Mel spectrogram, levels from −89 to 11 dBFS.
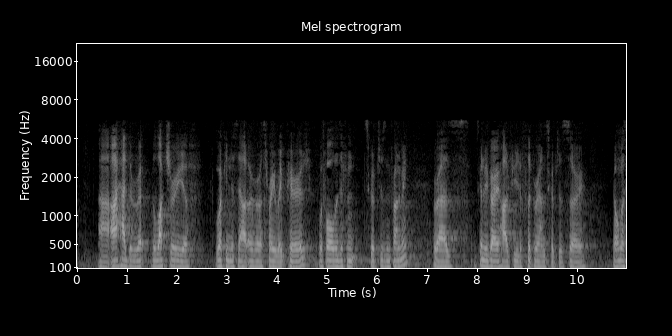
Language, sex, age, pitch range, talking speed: English, male, 20-39, 100-120 Hz, 225 wpm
